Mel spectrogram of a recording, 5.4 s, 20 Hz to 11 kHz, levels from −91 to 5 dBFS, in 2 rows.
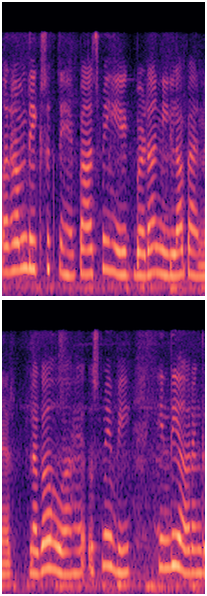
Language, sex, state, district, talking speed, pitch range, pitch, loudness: Hindi, female, Chhattisgarh, Balrampur, 220 wpm, 255-310 Hz, 270 Hz, -17 LUFS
